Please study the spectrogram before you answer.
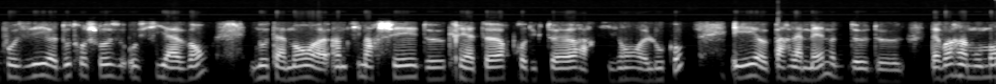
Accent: Toulouse, Occitanie, France; Et on est originaire de Toulouse.

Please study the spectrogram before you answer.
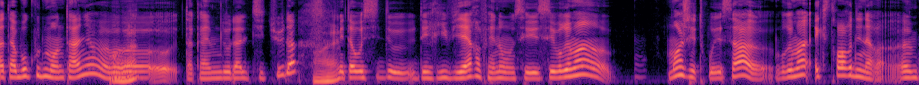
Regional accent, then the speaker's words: Occitanie, France; je suis très fière d'être née en Aveyron, d'avoir vécu en Aveyron.

